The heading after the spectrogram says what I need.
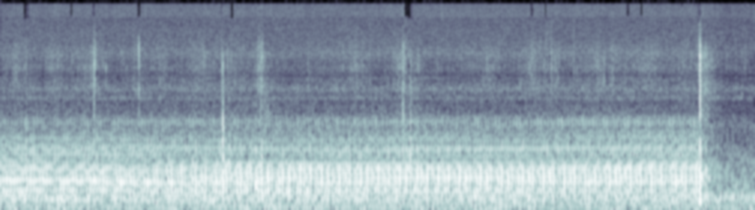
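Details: HYLOGY automatic upper-arm blood pressure monitor with the cuff high on the bicep, during a self-measurement that came out slightly elevated: steady motor hum of the cuff pump inflating for about seven seconds, then an abrupt stop with a click as deflation begins.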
